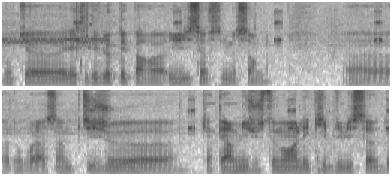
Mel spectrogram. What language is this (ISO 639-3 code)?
fra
